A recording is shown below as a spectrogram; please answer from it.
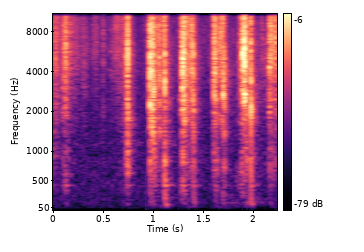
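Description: A deck of tarot cards being shuffled by hand: quiet at first, then from under a second in a run of quick, irregular card snaps and riffles, as the cards are mixed before one is drawn.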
